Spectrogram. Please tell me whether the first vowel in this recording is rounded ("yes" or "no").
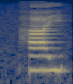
no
